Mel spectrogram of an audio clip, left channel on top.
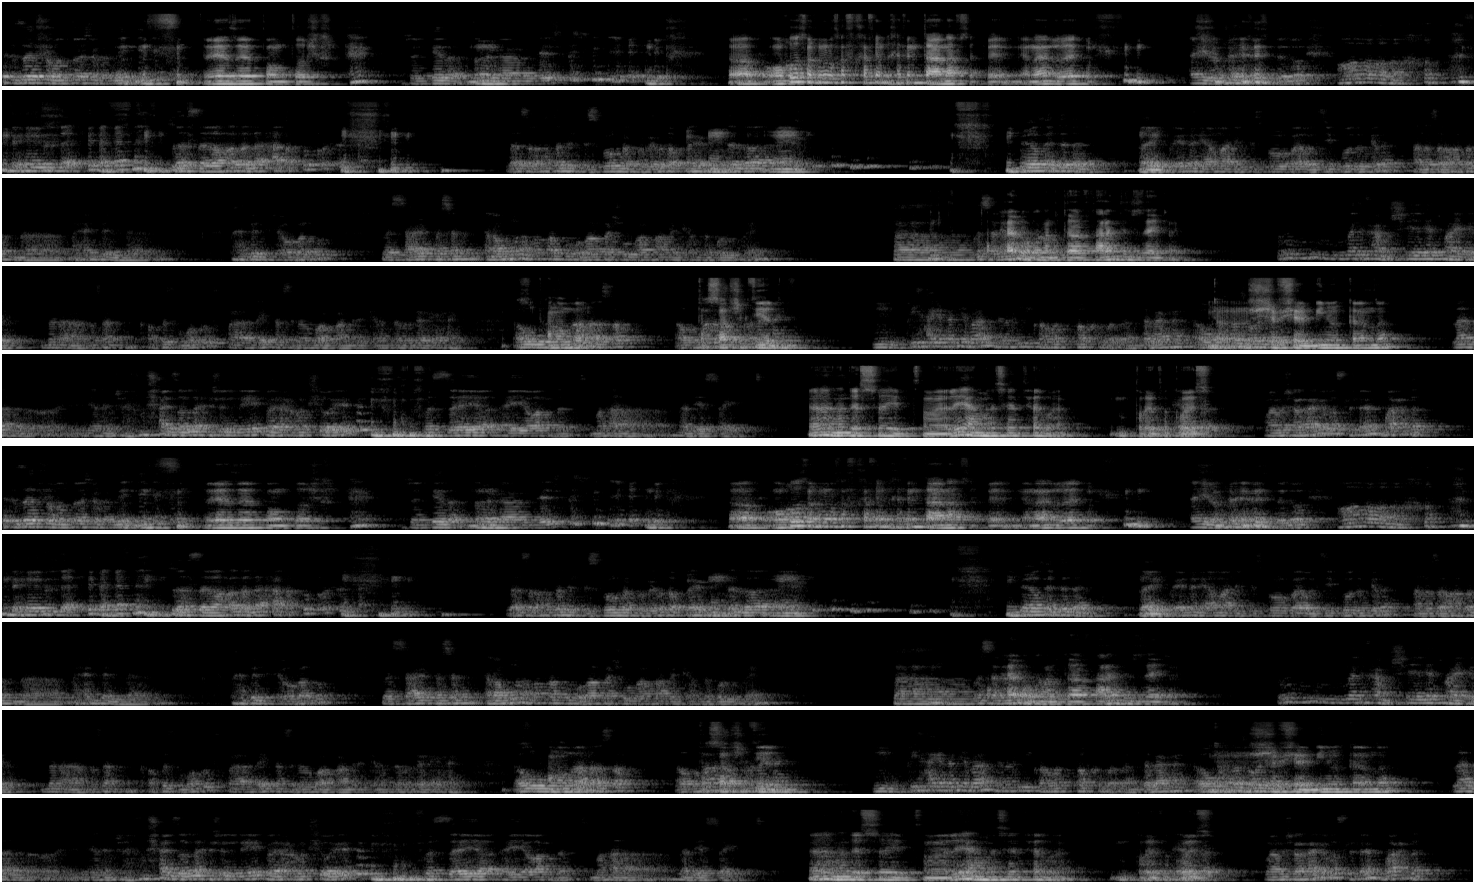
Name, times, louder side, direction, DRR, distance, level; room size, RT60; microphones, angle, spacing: voice 1, 0.0-1.8 4.0-6.7 7.8-8.0 11.9-13.0 13.3-18.2 19.8-22.7 24.9-25.6 26.1-31.1 31.7-32.7 33.0-37.1 38.3-40.1 42.2-44.3 44.5-50.4 50.9-52.1 52.9-57.0 58.7-62.6 63.1-66.2 70.3-71.0 71.5-73.0, equal, 25° left, -9 dB, 0.8 m, -36 dB
voice 2, 1.1-3.7 4.7-5.0 6.4-6.5 7.3-11.5 12.0-12.6 14.6-14.9 15.7-15.8 16.1-16.2 18.1-19.2 21.6-22.0 22.4-22.7 24.2-24.9 26.1-26.4 38.7-38.8 39.4-41.2 49.6-50.1 51.1-52.1 56.2-58.1 62.6-63.1 66.9-69.6 70.0-70.9, left 2 dB, 45° left, 6 dB, 0.3 m, -30 dB
2.3 x 2.1 x 2.5 m, 0.82 s
head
